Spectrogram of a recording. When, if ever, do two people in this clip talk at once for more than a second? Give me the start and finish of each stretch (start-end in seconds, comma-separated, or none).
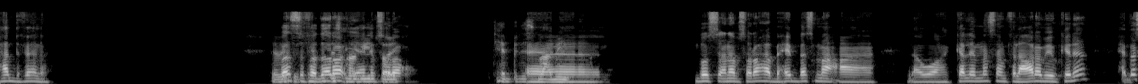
2.8-4.0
